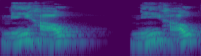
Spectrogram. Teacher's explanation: we know that ni becomes second when we read it and third will stay the same · it's third tone, third tone. So it becomes second tone, third tone. Okay? So it will sound like nihow, nihow, second, third.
